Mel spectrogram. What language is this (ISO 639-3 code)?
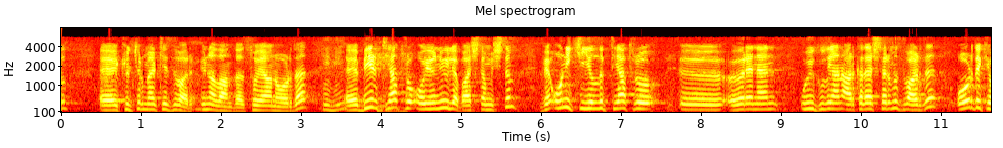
tur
